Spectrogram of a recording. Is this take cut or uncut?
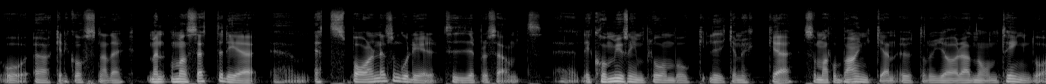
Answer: cut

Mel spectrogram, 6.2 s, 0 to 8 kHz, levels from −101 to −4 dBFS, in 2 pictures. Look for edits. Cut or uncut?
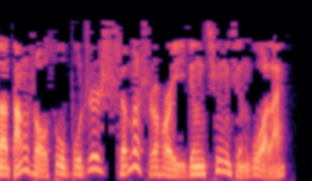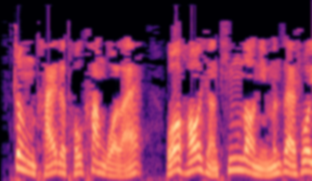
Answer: uncut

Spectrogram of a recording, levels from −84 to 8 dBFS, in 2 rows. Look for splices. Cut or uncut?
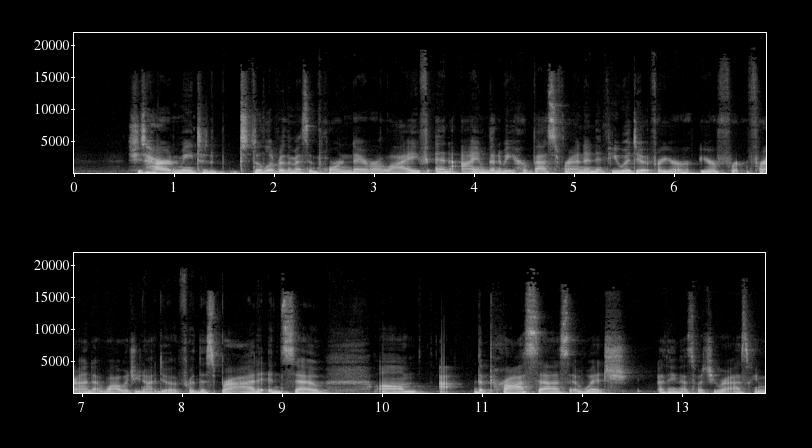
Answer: cut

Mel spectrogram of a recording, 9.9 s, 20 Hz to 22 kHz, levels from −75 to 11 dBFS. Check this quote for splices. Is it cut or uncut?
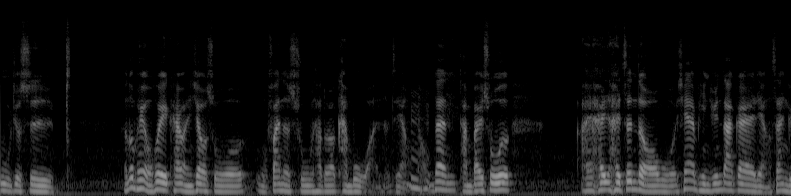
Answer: uncut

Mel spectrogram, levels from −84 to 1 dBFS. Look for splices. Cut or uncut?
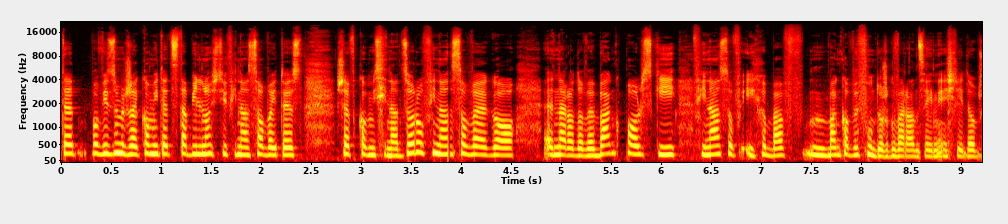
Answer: cut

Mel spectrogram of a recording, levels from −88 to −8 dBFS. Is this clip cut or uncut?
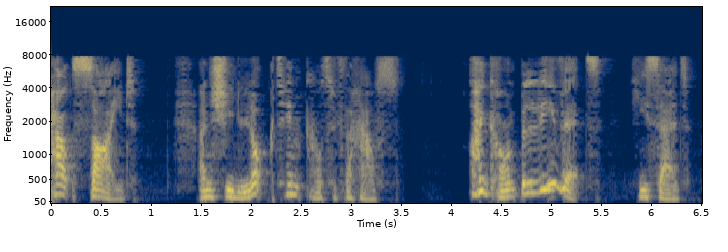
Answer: uncut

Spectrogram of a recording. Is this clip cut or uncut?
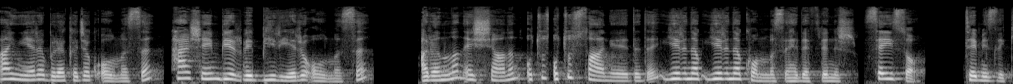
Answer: cut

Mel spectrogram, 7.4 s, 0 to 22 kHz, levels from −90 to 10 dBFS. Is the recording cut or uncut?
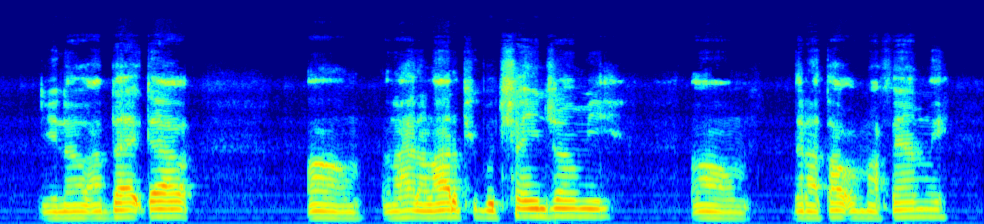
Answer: uncut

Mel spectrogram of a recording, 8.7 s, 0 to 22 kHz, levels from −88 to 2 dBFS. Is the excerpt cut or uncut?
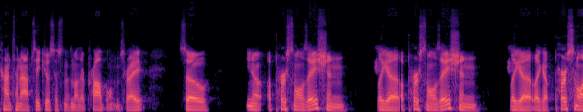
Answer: cut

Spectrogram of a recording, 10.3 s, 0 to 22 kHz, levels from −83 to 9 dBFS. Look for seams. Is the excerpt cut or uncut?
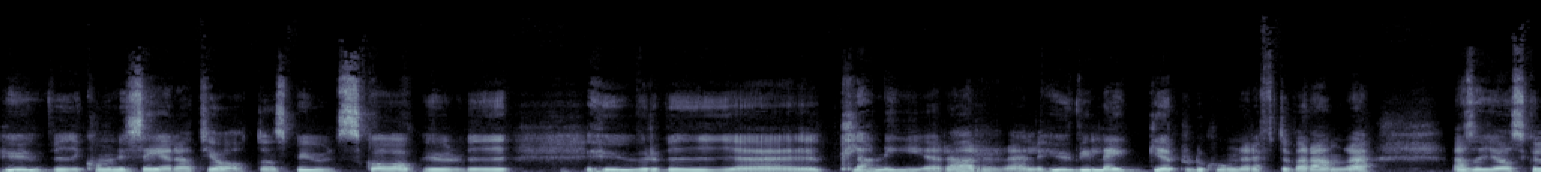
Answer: cut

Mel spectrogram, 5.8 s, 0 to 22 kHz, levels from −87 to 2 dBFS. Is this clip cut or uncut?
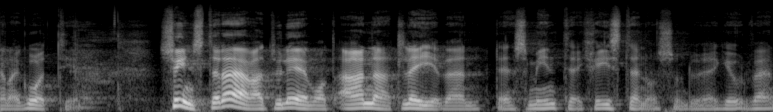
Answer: cut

